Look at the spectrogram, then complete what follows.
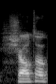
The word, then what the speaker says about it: Sharlto: I think because in my brain it's like an S name, but when I said it out loud, it sounded like a CH. CH. Yeah, like Charlie Chaplin. But anyway, Sharlto Copley is the actor I'm thinking of.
